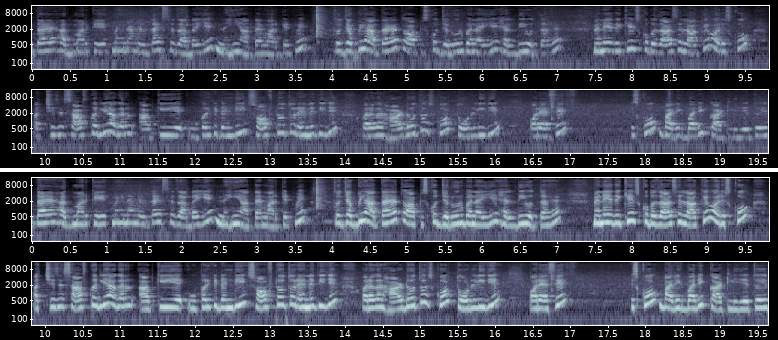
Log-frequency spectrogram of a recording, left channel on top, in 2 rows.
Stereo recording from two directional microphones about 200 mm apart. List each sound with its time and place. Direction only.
0.0 s a woman's voice: 55° right (ahead or behind)
1.6 s a woman's voice: 20° right (ahead or behind)
2.7 s a woman's voice: 45° right (ahead or behind)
